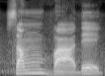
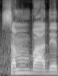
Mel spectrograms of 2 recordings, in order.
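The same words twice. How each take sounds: First: Very slow "संवादे" as saw-vaa-de; stretched, three-part "संवादे"; correct reading. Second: Quick "संवादे" as sam-vaade; run-together "संवादे", no held nasal; wrong reading. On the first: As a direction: hold the nasal half v in "संवादे", then long vaa. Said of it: "ऐसे पढ़ना है". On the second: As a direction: rush "संवादे" with a short plain m. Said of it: "तो गलत है बिल्कुल ही". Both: Shown as a demonstration.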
